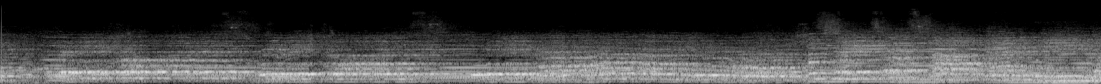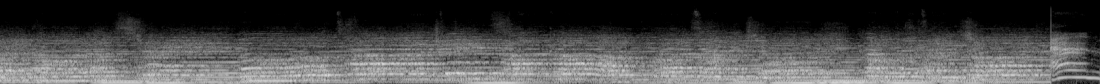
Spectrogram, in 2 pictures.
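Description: A congregation singing a Christmas carol together, many voices holding long sung notes, with deep low notes underneath from about halfway through. The singing cuts off suddenly near the end.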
